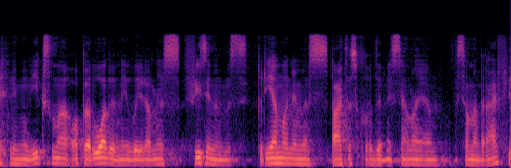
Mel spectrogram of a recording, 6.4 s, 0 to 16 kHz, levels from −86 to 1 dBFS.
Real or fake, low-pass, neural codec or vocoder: fake; 7.2 kHz; codec, 16 kHz, 1 kbps, FunCodec, trained on Chinese and English, 50 frames a second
